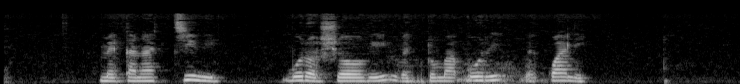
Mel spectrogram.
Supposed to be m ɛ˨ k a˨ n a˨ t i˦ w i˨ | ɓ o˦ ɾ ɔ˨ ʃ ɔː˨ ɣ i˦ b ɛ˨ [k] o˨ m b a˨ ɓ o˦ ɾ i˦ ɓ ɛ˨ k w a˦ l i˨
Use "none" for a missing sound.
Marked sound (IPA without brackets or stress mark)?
t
